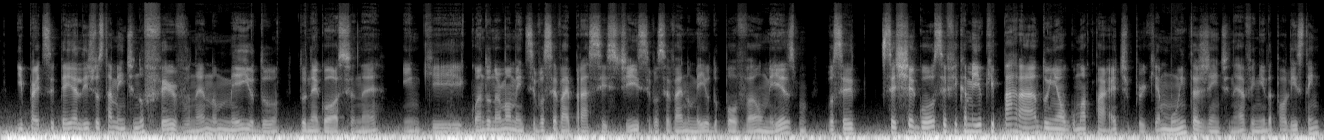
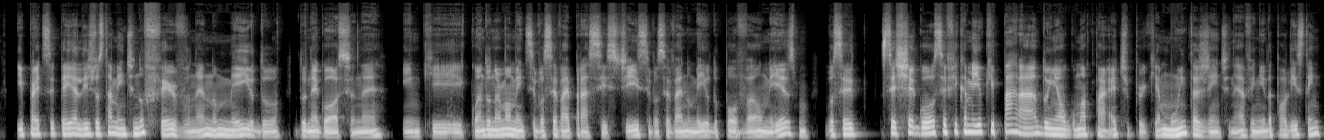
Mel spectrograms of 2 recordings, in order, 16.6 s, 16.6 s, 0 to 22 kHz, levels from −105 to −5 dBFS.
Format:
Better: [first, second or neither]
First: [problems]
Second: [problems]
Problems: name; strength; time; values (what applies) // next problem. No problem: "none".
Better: second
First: low rumble; loud; throughout; 10 dB below the speech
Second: none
